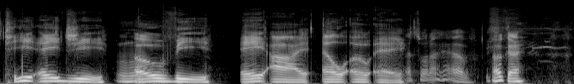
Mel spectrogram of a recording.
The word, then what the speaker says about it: Tagovailoa: Spell it. Quit looking. Read it, Ken. Tagvai. What? That's exactly how you have it. You got the first 3 letters right, King. What are you talking about? It's Tagovailoa.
